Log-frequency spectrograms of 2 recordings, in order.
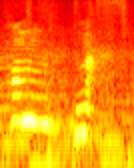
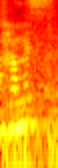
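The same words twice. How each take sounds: First: The middle m sound is held long. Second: The middle m sound is short. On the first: The speaker calls it right. "it's hummus with a double M" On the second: The speaker calls it wrong. "it's not hummus"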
